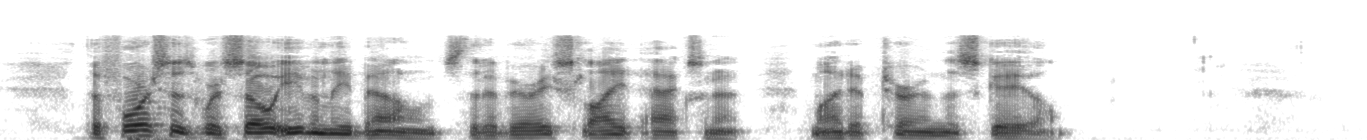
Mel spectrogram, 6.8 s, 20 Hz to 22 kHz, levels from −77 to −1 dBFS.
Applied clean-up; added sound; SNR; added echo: none; none; none; none.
